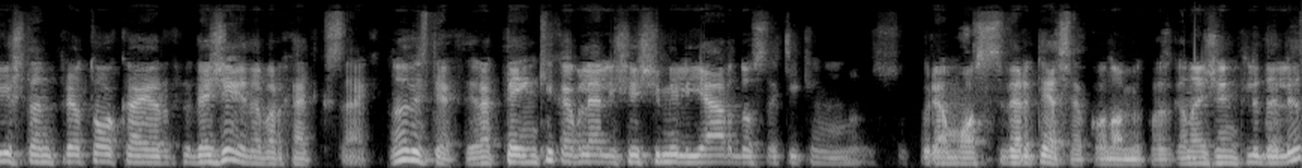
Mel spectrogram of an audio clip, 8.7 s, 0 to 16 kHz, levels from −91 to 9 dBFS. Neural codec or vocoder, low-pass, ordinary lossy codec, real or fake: none; 14.4 kHz; AAC, 48 kbps; real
